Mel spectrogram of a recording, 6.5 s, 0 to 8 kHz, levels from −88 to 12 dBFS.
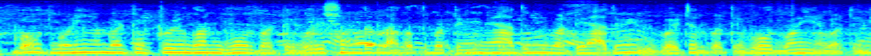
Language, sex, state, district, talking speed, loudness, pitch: Hindi, female, Uttar Pradesh, Ghazipur, 185 wpm, -24 LUFS, 185 Hz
